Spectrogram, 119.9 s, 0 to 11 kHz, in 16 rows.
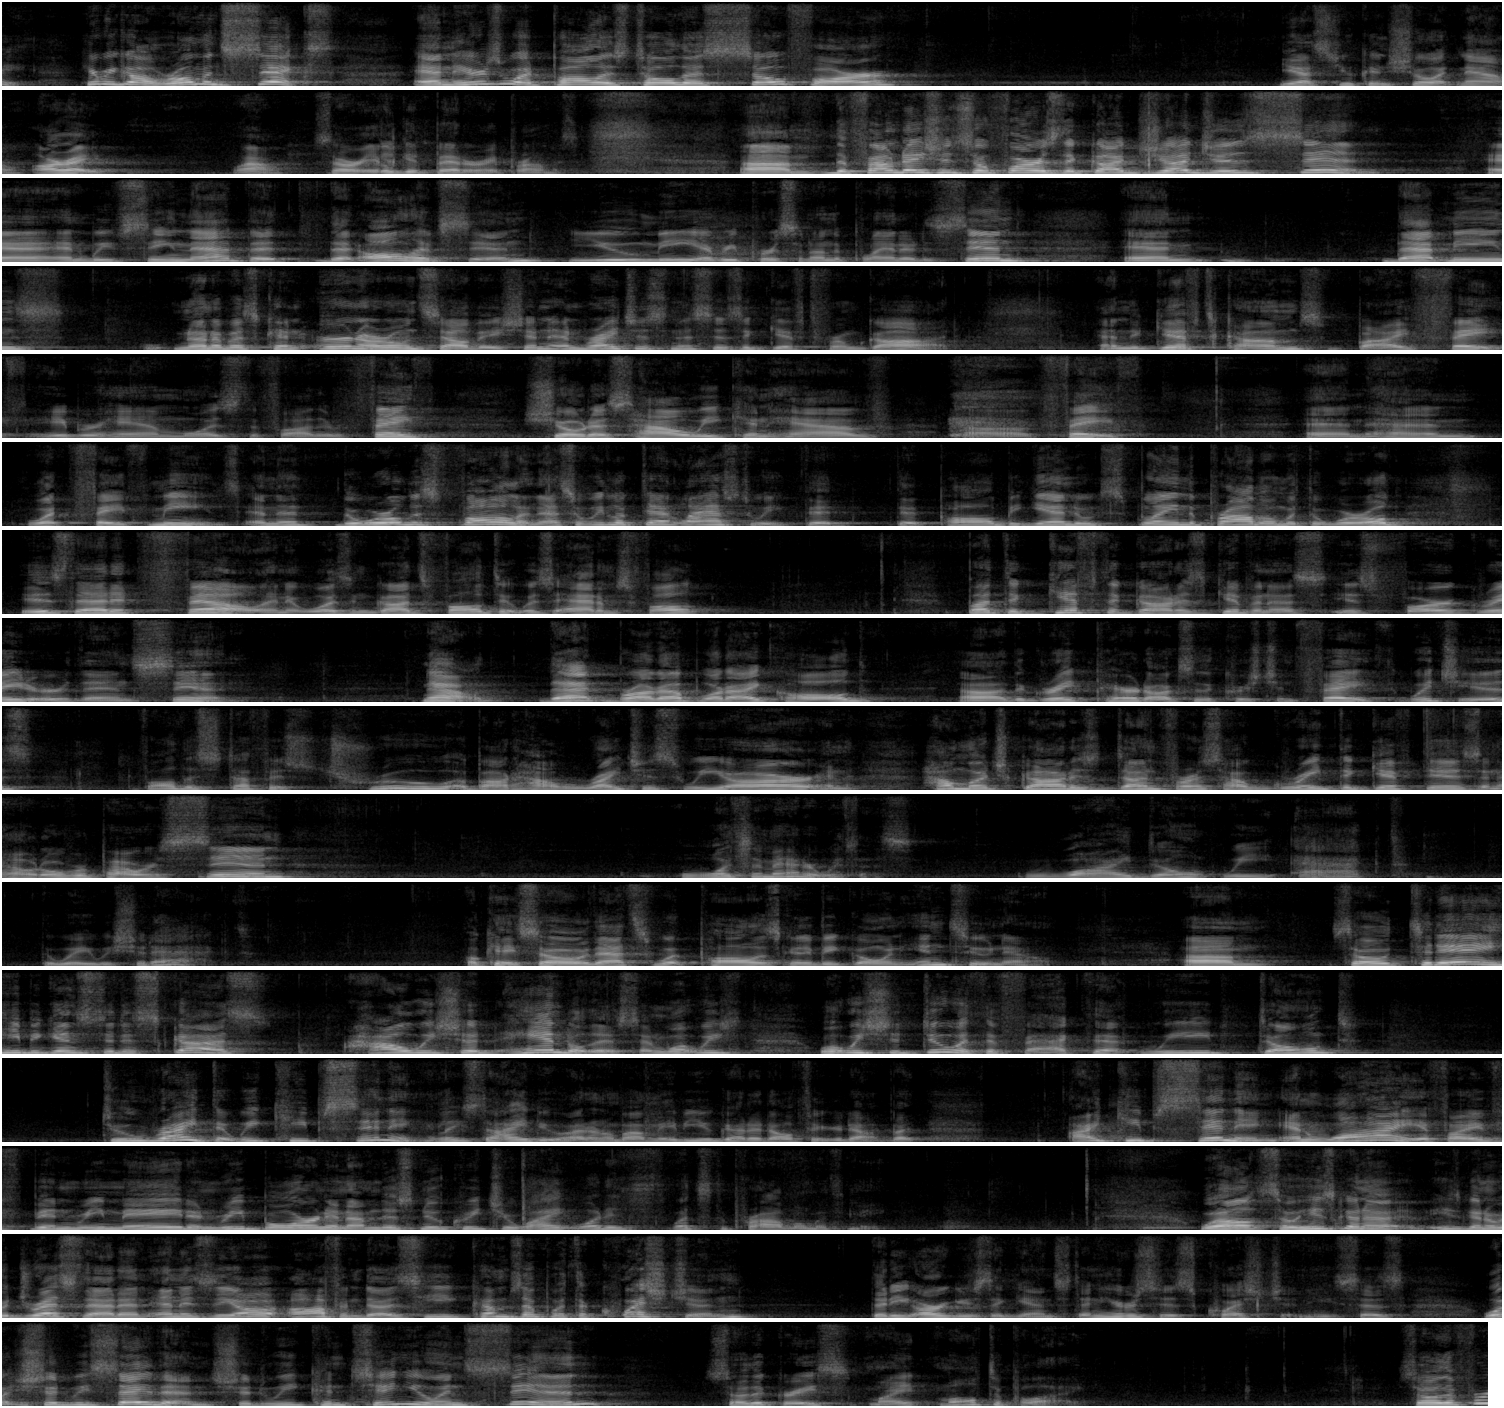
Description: Video Audio Download Audio Home Resources Sermons A Matter of Life and Death Aug 03 A Matter of Life and Death Understanding the reality of our death is the doorway to the new life Jesus has given us.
